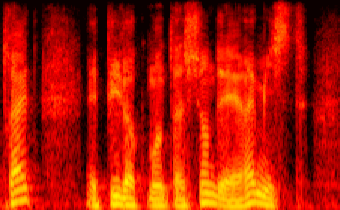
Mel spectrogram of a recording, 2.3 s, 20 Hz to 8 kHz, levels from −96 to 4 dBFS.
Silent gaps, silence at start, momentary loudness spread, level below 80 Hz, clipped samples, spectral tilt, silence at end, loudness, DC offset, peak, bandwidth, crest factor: none; 0 s; 10 LU; -42 dBFS; under 0.1%; -6 dB/octave; 0.05 s; -29 LUFS; under 0.1%; -14 dBFS; 8 kHz; 14 dB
